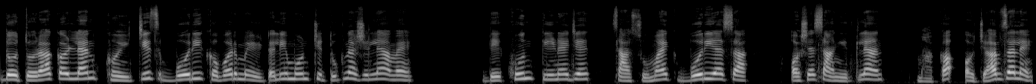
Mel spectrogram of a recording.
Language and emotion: Goan Konkani, surprised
